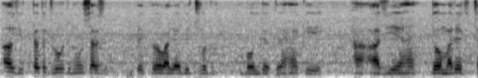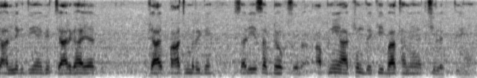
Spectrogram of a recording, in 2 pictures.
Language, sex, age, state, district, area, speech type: Hindi, male, 45-60, Uttar Pradesh, Lucknow, rural, spontaneous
